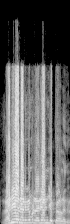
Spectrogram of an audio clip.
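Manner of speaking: imitated angry director; mock director scolding. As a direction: rattle off the rebuke impatiently. Retold director scolding assistant.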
